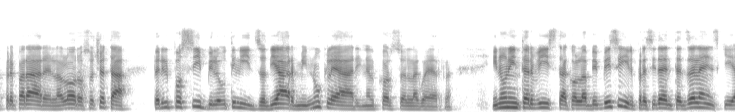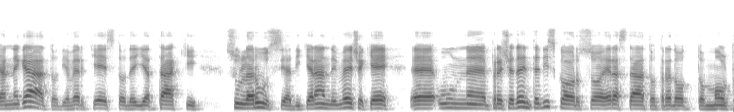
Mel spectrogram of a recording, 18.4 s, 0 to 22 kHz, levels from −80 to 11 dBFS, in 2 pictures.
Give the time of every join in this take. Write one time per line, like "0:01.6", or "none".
none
